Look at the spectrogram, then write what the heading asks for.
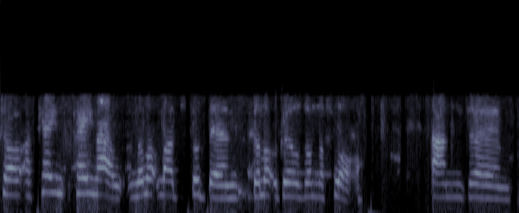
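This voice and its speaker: A woman making an emergency phone call, halting and hesitant with many fillers. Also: a little high, steady tone, slightly rough. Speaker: emergency caller. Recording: tinny phone line.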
